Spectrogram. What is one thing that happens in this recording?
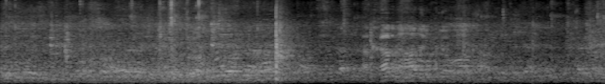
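Casino chips click and clack together on a table.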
